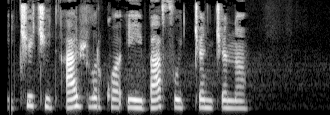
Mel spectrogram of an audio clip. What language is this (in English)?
Abkhazian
